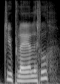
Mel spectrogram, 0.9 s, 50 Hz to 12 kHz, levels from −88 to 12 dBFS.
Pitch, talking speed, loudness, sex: 210 Hz, 330 wpm, -14 LUFS, female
